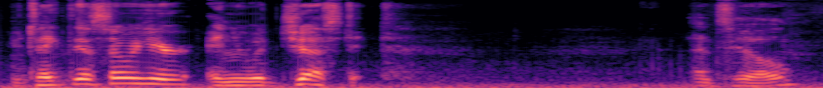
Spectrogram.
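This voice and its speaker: A man's voice: on the high side, expressive, unhurried. A middle-aged American man, a truck driver, giving a casual hands-on tutorial in a plain, folksy way. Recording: clearly noisy vehicle cab.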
